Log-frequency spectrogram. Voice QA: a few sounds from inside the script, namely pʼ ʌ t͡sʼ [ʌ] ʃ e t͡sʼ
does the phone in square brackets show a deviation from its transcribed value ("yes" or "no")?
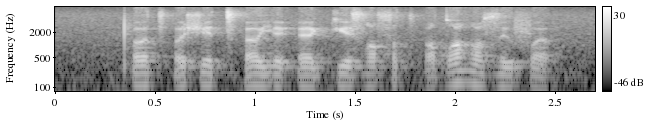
no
